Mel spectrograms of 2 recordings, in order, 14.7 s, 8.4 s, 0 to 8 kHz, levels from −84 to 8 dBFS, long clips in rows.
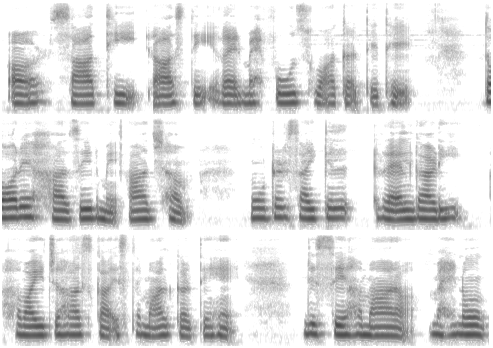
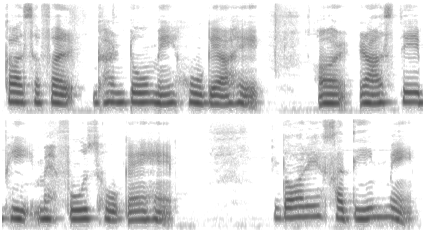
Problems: none marked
